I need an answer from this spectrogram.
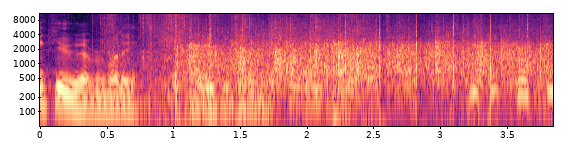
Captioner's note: audience applauds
